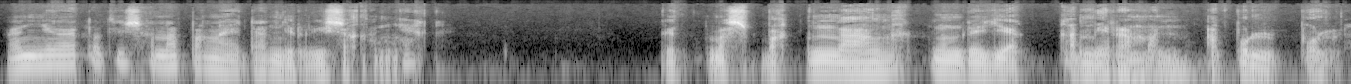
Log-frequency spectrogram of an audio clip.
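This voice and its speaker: An actor playing a scheming, jealous rival suitor, brooding to himself and breaking into whispers in a radio drama. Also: male voice, sits low, lively intonation, moderate pace, slightly rough, no room sound, studio quality, exaggerated voice.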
